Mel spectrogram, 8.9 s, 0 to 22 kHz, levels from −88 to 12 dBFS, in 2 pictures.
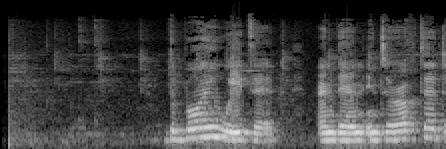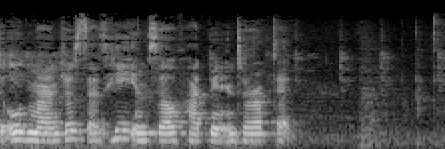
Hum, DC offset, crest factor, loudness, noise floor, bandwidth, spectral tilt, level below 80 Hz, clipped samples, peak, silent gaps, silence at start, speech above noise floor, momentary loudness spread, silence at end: none; under 0.1%; 14 dB; -12 LUFS; -45 dBFS; 14.5 kHz; -5.5 dB/octave; -48 dBFS; under 0.1%; 0 dBFS; none; 0.1 s; 33 dB; 15 LU; 1.55 s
